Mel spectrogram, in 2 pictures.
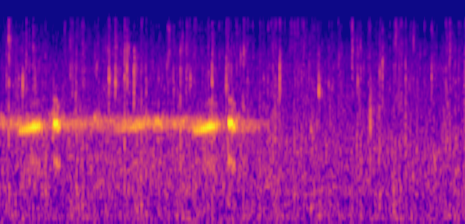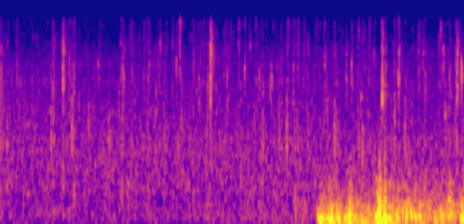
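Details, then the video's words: Frog giving a high, even trill over steady rain for about two seconds, then a heavier wash of rain or thunder rumble takes over with no calling. "RAIN, THUNDER AND FROG SOUNDS"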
